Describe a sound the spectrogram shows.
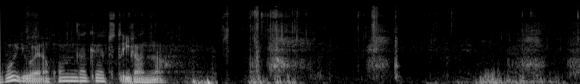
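A knife chops fresh herbs on a wooden board.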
